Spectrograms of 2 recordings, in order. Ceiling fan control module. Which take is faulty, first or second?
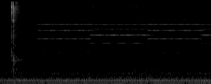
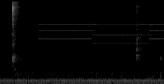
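first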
